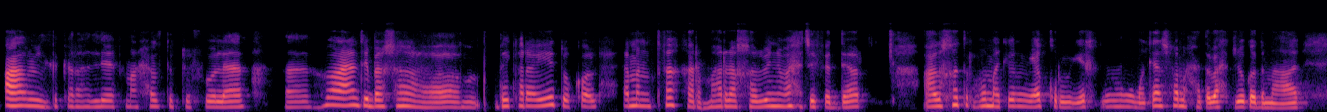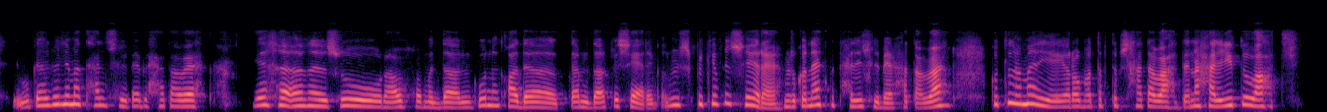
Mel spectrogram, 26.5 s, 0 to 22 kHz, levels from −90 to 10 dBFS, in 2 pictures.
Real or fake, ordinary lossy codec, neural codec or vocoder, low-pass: fake; Opus, 16 kbps; codec, 16 kHz, 4 kbps, X-Codec, HuBERT features, trained on LibriSpeech; 7.2 kHz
